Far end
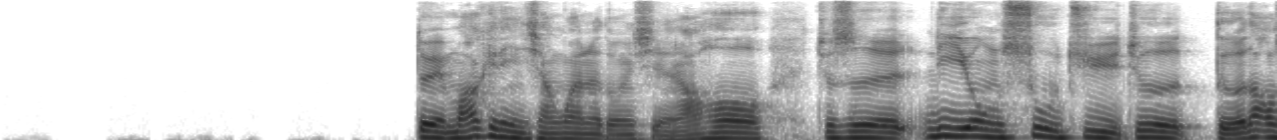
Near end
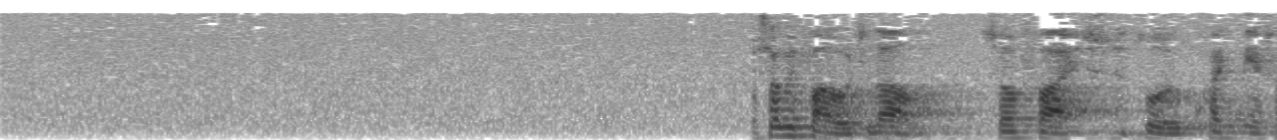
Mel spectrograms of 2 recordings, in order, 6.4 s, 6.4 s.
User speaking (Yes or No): Yes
